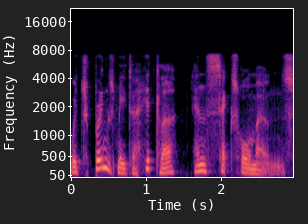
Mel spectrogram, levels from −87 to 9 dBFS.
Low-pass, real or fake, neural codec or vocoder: 7.2 kHz; real; none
